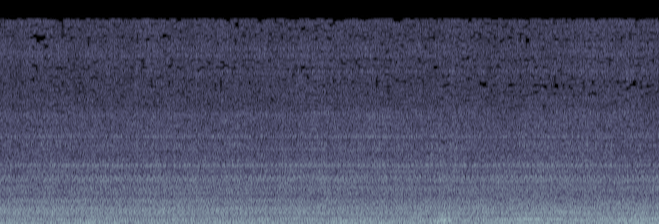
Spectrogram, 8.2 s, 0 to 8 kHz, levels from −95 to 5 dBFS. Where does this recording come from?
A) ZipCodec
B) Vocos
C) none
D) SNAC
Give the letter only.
C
